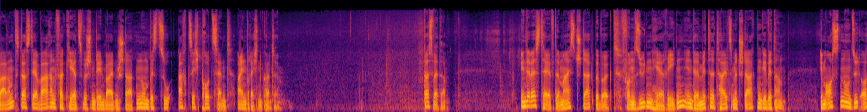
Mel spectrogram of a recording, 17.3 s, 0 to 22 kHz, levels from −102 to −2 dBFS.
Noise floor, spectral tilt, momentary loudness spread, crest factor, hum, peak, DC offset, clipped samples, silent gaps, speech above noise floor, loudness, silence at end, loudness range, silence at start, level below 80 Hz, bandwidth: -57 dBFS; -5 dB/octave; 6 LU; 20 dB; none; -4 dBFS; under 0.1%; under 0.1%; none; 36 dB; -22 LUFS; 0 s; 9 LU; 0 s; -40 dBFS; 16.5 kHz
